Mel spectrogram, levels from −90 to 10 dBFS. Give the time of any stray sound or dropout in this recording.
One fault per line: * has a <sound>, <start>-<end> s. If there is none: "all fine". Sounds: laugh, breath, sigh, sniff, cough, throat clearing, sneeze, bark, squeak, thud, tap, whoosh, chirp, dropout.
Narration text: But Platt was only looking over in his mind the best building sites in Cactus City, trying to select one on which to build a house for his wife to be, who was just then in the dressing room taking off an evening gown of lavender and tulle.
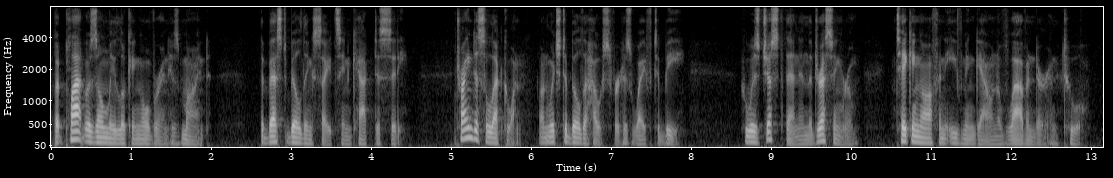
all fine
